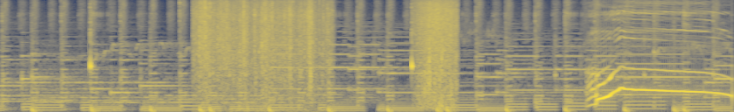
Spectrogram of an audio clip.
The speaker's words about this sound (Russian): Воет волк почему? Потому что не спится ему.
